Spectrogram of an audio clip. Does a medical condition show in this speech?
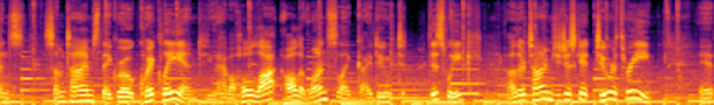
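No.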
